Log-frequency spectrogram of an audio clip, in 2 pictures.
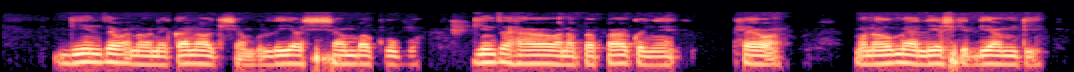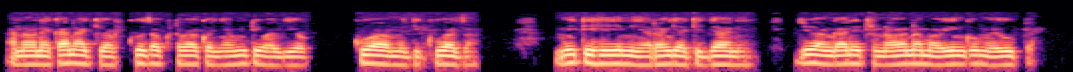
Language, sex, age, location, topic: Swahili, female, 25-35, Kisii, health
